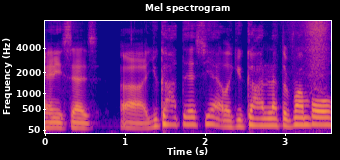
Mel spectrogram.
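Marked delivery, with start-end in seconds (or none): 1.3-3.6 high-pitched mocking yell. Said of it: "he's yelling at Sami".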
